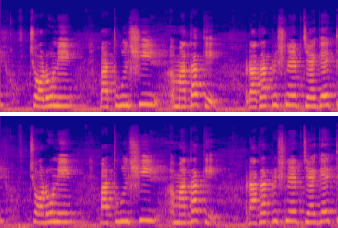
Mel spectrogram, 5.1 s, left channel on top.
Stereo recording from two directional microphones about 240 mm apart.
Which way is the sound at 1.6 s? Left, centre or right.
Centre.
